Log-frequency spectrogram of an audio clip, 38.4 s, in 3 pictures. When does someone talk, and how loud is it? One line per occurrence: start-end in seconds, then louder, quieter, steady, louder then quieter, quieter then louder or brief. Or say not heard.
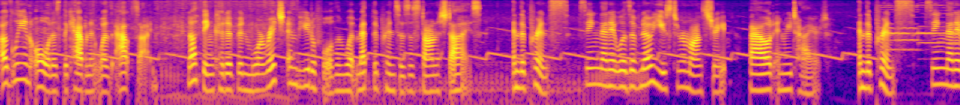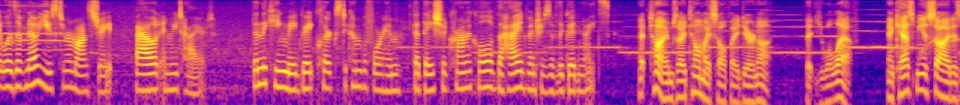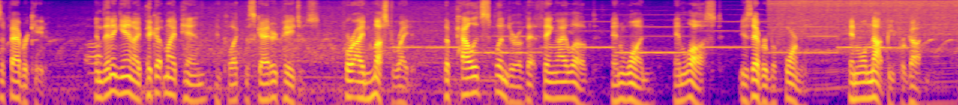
0.0-26.2 steady
26.9-38.0 steady.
